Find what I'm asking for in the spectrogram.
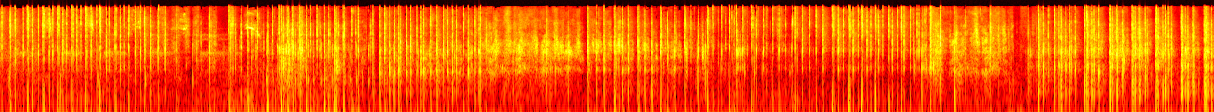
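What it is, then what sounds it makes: Plastic tablet container. A small rectangular Bullrich tablet container, with a white plastic body, a blue lid and tablets inside its hollow body, is held close to the mic and tapped with long acrylic nails. The result is a fast, continuous stream of light, bright plastic clicks and crisp ticks with very little low end.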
